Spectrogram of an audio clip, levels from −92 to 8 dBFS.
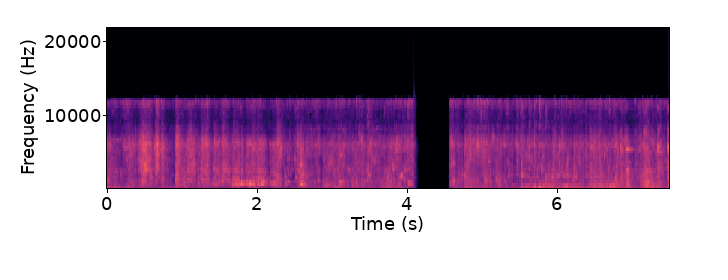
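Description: At 4.09 s a call audio freeze begins. Packets were likely held up in transit, so the jitter buffer ran dry and the receiver had to invent sound to cover the wait. It extends the last moment briefly as a fading buzz or hiss, then falls to silence for roughly 0.42 s. Audio resumes at 4.60 s from exactly where it stopped, so about half a second of gap has been inserted without losing anything.

Shortly afterwards, from 4.75 to 4.80 s, comes a skip ahead. A stretch of audio was dropped, either in transit or by the overflowing jitter buffer, while later audio was already waiting. Roughly a third of a second of sound is gone, and the material on either side is joined with almost no pause. The result is an abrupt jump forward rather than a dropout. Throughout, the Opus call path stops the high end at about 12 kHz.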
